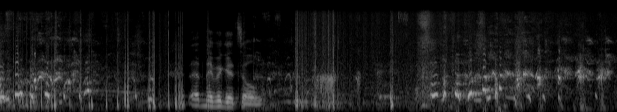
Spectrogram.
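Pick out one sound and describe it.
A man laughs heartily close to a microphone.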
